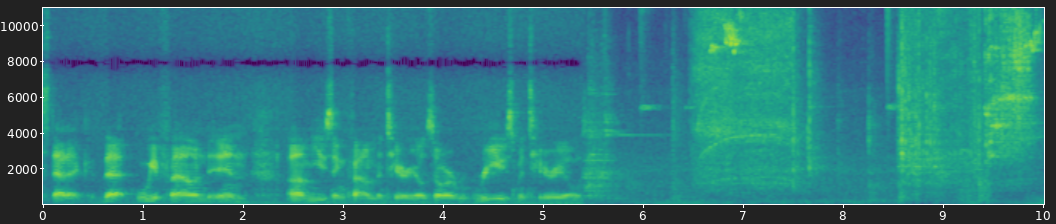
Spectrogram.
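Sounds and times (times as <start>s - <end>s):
cordless drill motor running: 6.4s - 7.8s.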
